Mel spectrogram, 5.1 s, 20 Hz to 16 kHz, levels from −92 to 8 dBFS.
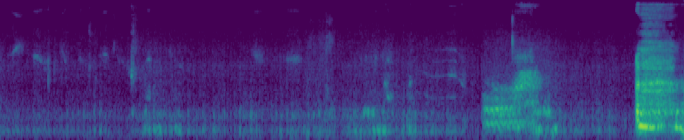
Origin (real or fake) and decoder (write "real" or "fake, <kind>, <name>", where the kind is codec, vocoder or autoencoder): real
